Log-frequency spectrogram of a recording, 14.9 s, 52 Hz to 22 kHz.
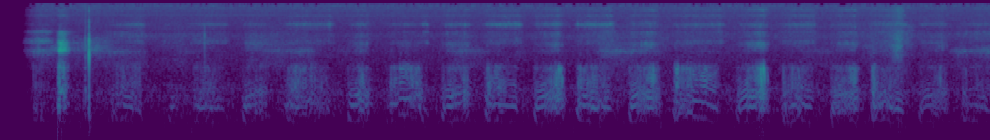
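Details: Snoring during sleep: regular fluttering, whistly breath noises with each breathing cycle, about 24 a minute.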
